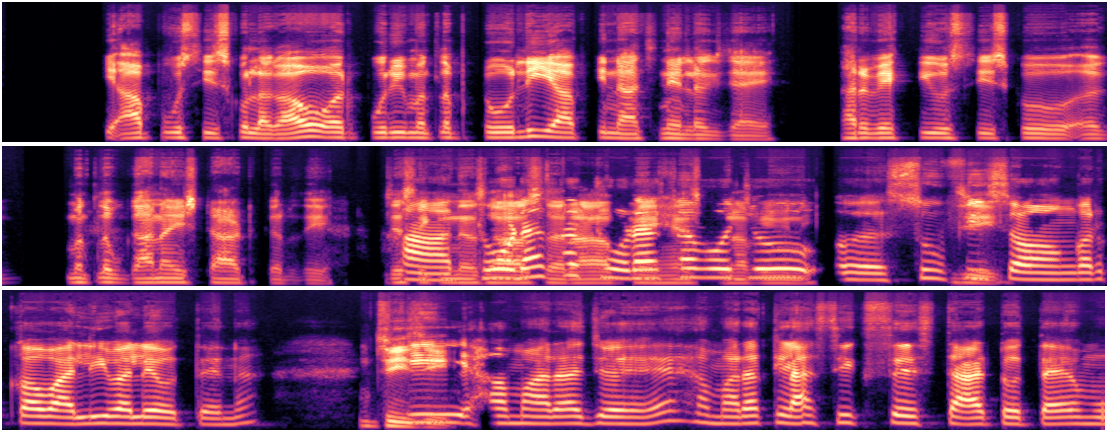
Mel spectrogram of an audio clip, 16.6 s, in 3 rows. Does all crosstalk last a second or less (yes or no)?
no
